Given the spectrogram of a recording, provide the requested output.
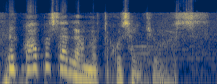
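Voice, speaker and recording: A woman's voice: deep voice, huge pitch swings, normal speed, heavily acted. An actress playing a tender, longing elderly mother in an emotional Filipino radio drama. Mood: tender, grateful. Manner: emotional, earnest delivery. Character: elderly long-lost youngest sister, tender longing mother. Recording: dramatic music bed behind voice.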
